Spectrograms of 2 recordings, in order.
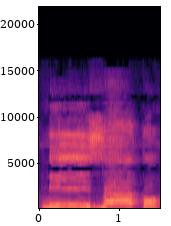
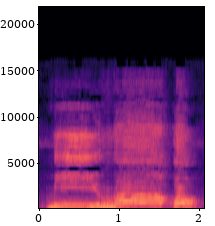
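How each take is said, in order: First: The middle consonant is a hissing s sound. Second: The middle consonant has no hissing sound. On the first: The speaker calls it wrong. "ingat bukan misaqo. Loh, salah lo ya" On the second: The speaker calls it right. "Tidak ada desis sama sekali"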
